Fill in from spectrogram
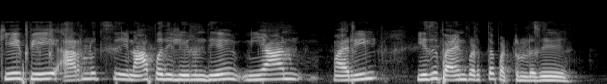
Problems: background sounds at intervals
